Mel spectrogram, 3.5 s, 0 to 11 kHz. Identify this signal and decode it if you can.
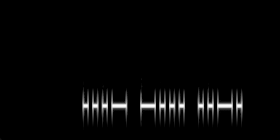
Morse code, heard as a keyed tone, about 20 wpm, 700 Hz. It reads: VBF
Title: USA Call Sign Postfixes - 3 Letters 20wpm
